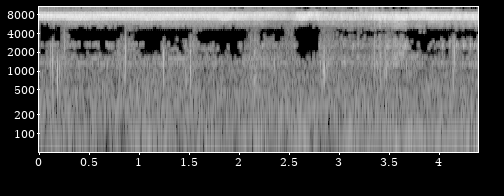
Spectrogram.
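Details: A cicada drones on in a constant shrill whine, dipping briefly in loudness midway, while scattered short bird chirps and clicks sound quietly in the background. Calming white noise.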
